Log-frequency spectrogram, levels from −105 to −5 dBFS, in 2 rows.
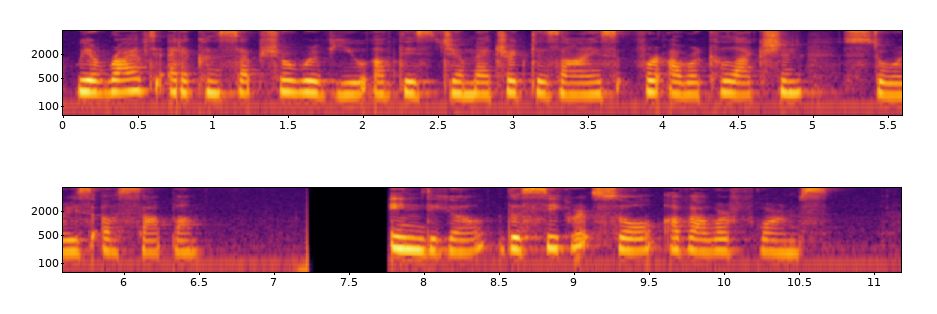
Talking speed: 125 wpm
